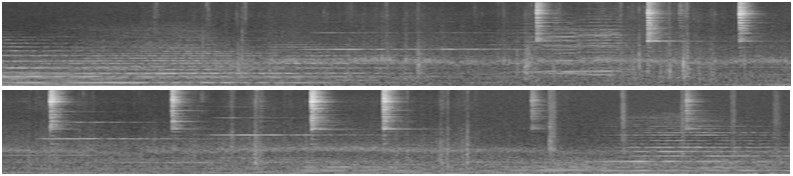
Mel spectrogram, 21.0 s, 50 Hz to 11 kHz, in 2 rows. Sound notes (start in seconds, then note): 0.3 dramatic music; 8.4 metal clanking; 17.2 dramatic music; 17.7 footsteps thudding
